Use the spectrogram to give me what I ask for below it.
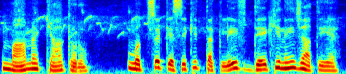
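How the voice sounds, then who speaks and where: A man's voice: fairly high pitch, expressive, a little fast. A man voicing a meek, kind-hearted young farmer in a cartoon story, timid and hesitant. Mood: worried. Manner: timid, soft-spoken, hesitant. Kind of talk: cartoon voice acting.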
